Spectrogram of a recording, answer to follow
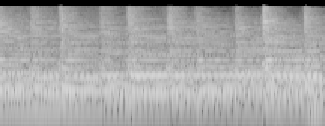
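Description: Live band playing an instrumental stretch between sung lines: a steadily strummed acoustic guitar over electric bass.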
